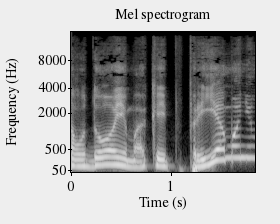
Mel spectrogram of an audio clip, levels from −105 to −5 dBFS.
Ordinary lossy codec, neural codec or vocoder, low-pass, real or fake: MP3, 64 kbps; autoencoder, 48 kHz, 128 numbers a frame, DAC-VAE, trained on Japanese speech; 14.4 kHz; fake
